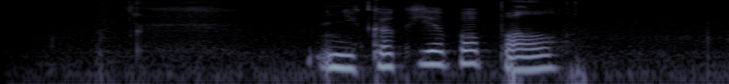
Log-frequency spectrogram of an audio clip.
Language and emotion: Russian, neutral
